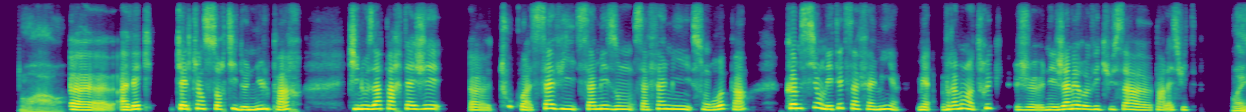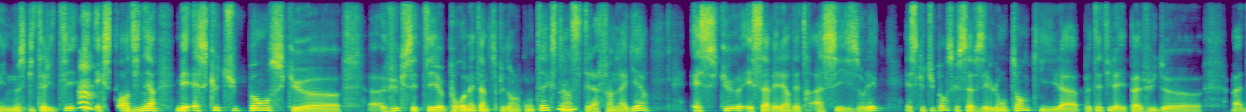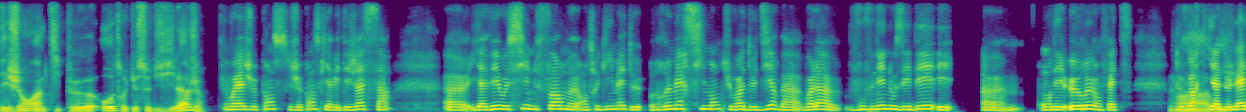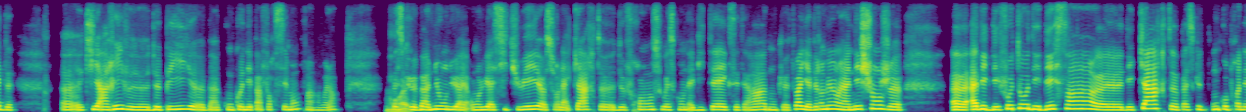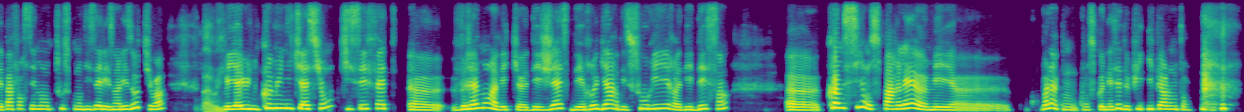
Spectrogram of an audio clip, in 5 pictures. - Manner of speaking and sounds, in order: stressed: "Han"; tapping; other background noise; stressed: "cartes"; stressed: "comme si"; laugh
- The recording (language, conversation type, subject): French, podcast, Peux-tu raconter une expérience d’hospitalité inattendue ?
